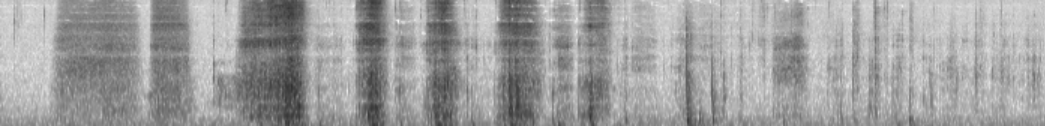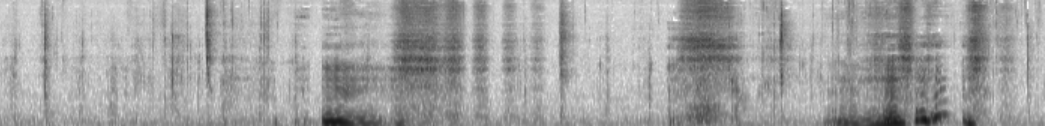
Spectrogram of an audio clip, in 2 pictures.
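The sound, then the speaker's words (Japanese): Crisp chewing of spicy food with crunchy bites and wet mouth sounds, mixed with sharp sniffs and heavy breaths, followed by a couple of short hummed voice sounds. “はい、咀嚼音がしますので、ご注意ください。”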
